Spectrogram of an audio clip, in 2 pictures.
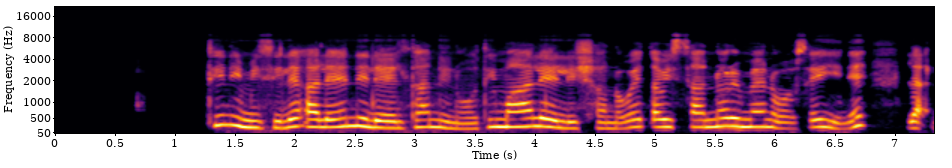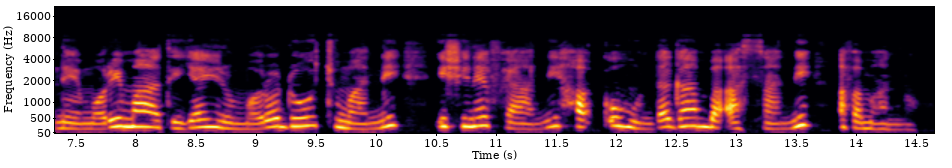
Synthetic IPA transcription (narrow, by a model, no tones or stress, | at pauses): t̪ɪnɪmɪsɪlɛʔɐle̞ːnːɪle̞ːlt̪ɐnːɪnoːt̪ɪmaːle̞ːlːɪʃːɐnːɔwɛt̪ʼɐwɪsːɐnːɔɾɪmɛnoːsɛjɪnɛlɐʔneːmːɔɾɪmaːt̪ɪjɐjɪnʊmːɔɾɔd̪uːt͡ʃːʊmanːɪɪʃɪnɛfɛanːɪhɐkʼːʊhʊnd̪ɐɡɐmbɐʔɐsːanːɪ | ɐfɐmanːɔ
